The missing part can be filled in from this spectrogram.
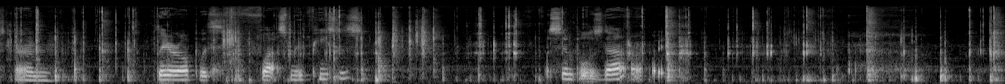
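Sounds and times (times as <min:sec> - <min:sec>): plastic bricks clicking: 0:00.0 - 0:10.0.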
